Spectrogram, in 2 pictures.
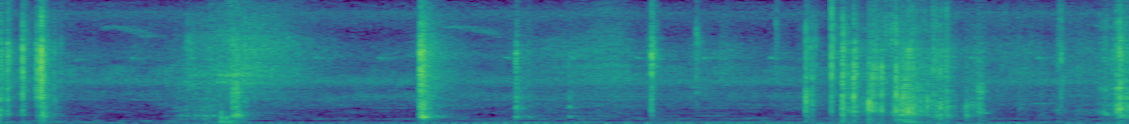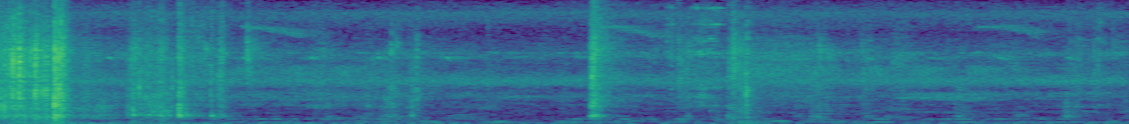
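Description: Tough outer sheaths of a fresh bamboo shoot being torn and peeled off by hand: a few short ripping tears with some sharp cracks in between.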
